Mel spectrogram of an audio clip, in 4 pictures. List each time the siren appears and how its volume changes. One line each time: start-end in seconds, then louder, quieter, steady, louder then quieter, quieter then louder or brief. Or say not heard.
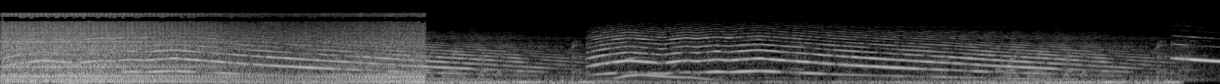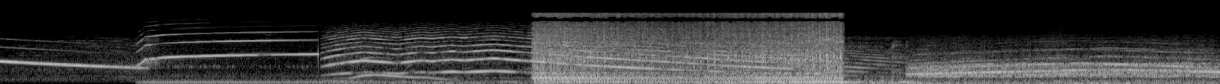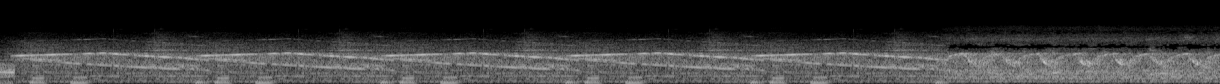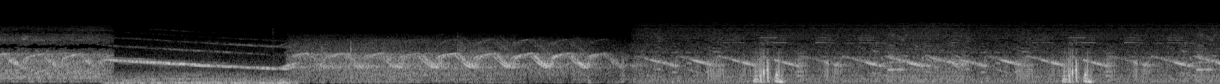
0.0-48.7 steady.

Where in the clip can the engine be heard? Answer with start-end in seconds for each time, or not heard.
0.0-4.3, 17.5-20.6.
